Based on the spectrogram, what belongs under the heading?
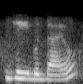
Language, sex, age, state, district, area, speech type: Sindhi, female, 18-30, Maharashtra, Thane, urban, conversation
